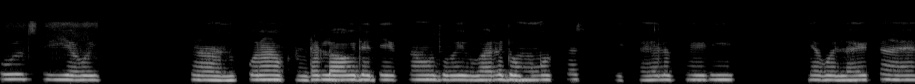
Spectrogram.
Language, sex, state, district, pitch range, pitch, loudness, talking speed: Rajasthani, male, Rajasthan, Churu, 205-215 Hz, 210 Hz, -28 LUFS, 40 wpm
